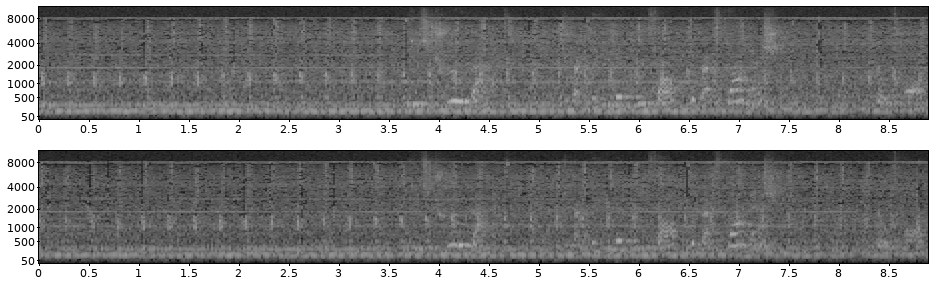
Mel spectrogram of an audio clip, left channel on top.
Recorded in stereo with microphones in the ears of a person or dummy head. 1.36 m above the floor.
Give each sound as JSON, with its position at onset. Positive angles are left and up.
{"t": 3.7, "sound": "a woman speaking", "side_deg": 50, "distance_m": 5.0}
